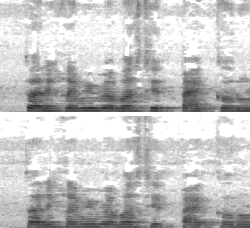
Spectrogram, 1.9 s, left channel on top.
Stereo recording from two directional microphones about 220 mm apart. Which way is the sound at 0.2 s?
10° left (ahead or behind).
